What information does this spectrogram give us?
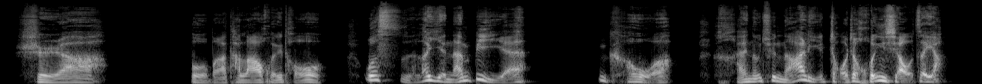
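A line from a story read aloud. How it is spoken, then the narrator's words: Hesitant. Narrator (Chinese): 阿虎迟疑了一下，说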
